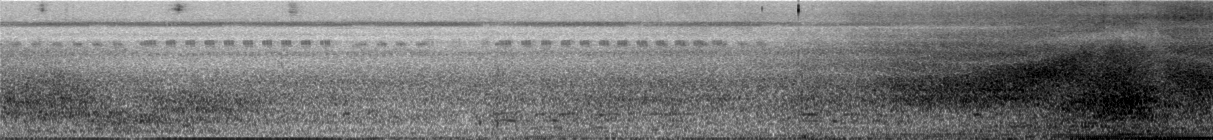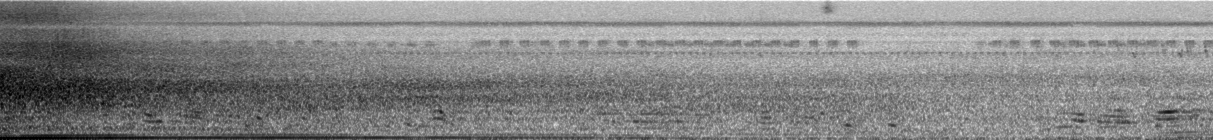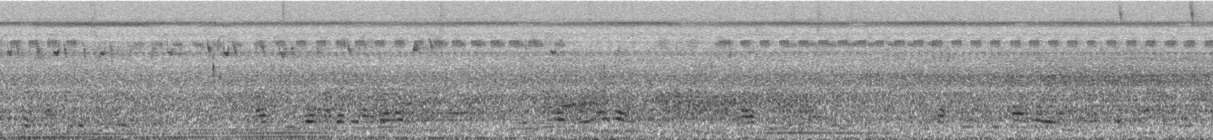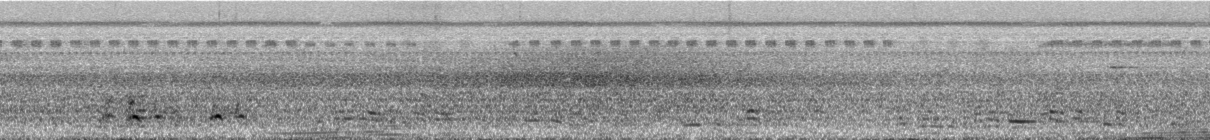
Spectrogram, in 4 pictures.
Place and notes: Mudan Township, Pingtung County - Evening in the mountain road
Evening in the mountain road, Traffic sound, Dog barking, Village Broadcasting Message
